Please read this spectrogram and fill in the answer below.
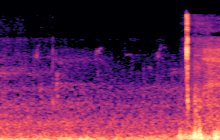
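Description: Faint, low wind rumble on a phone's microphone outdoors, with a single short click near the end.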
